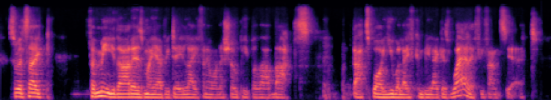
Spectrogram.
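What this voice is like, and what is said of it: Strong Welsh accent. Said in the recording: “I've always been proud to be Welsh ... my accent is very, very prominent. Like, you know, can't miss me from a mile away.”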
